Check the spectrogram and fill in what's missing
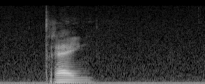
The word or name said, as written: trein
